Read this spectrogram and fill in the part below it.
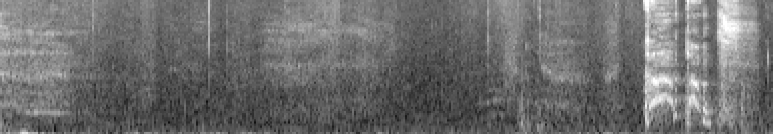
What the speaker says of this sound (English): Excuse me if I'm coughing a lot.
